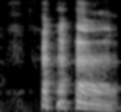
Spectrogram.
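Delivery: loud burst of laughter. Real, not acted. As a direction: crack up loudly. Reacting to the story line.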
